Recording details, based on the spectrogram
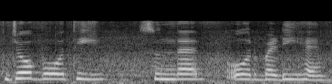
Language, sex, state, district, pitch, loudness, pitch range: Hindi, female, Haryana, Rohtak, 240 Hz, -16 LUFS, 230-250 Hz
